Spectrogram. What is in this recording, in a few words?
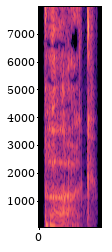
announcer pick puck; dlc bastion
